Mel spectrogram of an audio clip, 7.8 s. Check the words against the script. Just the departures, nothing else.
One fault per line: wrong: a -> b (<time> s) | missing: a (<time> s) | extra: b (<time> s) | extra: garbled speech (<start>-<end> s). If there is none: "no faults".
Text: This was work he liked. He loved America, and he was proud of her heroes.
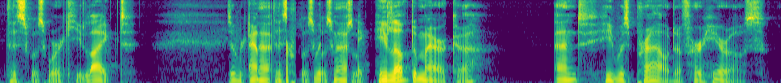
extra: garbled speech (2.3-3.7 s)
